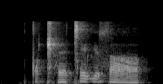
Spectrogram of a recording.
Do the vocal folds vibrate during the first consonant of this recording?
no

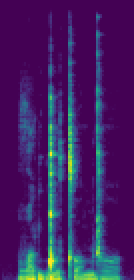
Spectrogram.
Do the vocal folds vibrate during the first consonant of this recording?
yes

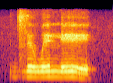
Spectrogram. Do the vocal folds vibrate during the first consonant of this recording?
yes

